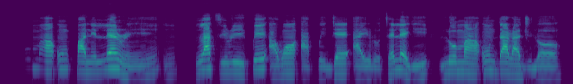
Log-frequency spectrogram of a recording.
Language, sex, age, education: Yoruba, male, 15-29, tertiary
